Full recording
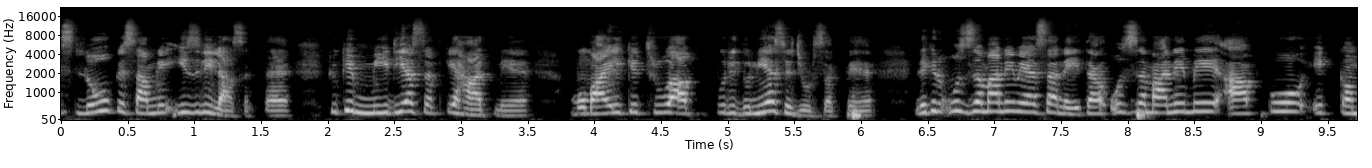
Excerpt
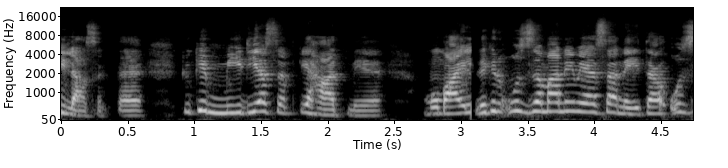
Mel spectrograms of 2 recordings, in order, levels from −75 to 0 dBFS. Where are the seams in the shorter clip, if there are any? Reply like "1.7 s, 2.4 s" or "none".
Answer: 3.1 s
